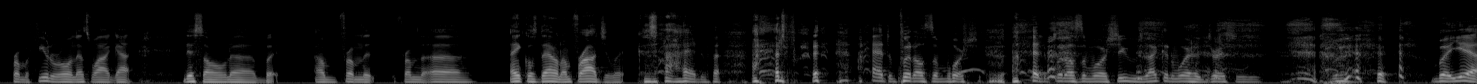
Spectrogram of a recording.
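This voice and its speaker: A man's voice: mid-range voice, normal speed. Congested man with a worn voice. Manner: rambling, self-correcting, laughs often. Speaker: podcast co-host, worship leader. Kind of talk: casual chat.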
